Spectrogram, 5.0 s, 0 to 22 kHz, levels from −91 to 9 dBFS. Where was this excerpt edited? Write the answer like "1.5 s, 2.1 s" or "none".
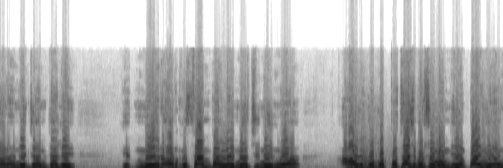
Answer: none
